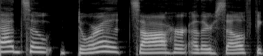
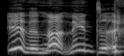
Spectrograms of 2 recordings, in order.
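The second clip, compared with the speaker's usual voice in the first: mock indignation; 5 semitones higher than usual. Mock indignant reaction to aunt's insult.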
